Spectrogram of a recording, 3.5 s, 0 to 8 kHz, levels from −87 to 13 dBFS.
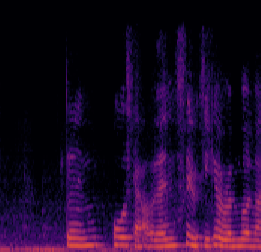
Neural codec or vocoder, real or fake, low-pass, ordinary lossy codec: codec, 16 kHz, 2 kbps, X-Codec, HuBERT features, trained on general audio; fake; 7.2 kHz; none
